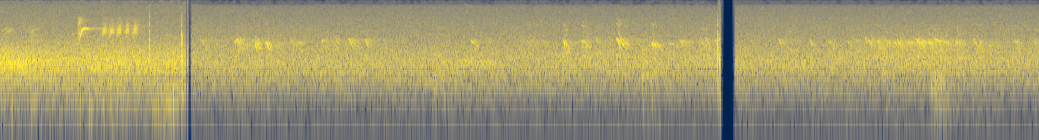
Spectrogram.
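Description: Faint, scattered small-bird chirps over near-silent outdoor quiet, after a soft rushing noise in the first two seconds.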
